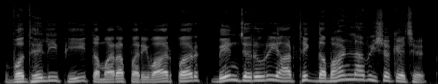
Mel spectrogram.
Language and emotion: Gujarati, fearful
